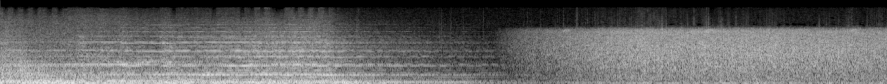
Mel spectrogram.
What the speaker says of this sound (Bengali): কিন্তু তখনও সমানভাবে বৃষ্টি ঝরছে আর ঝরছেই।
